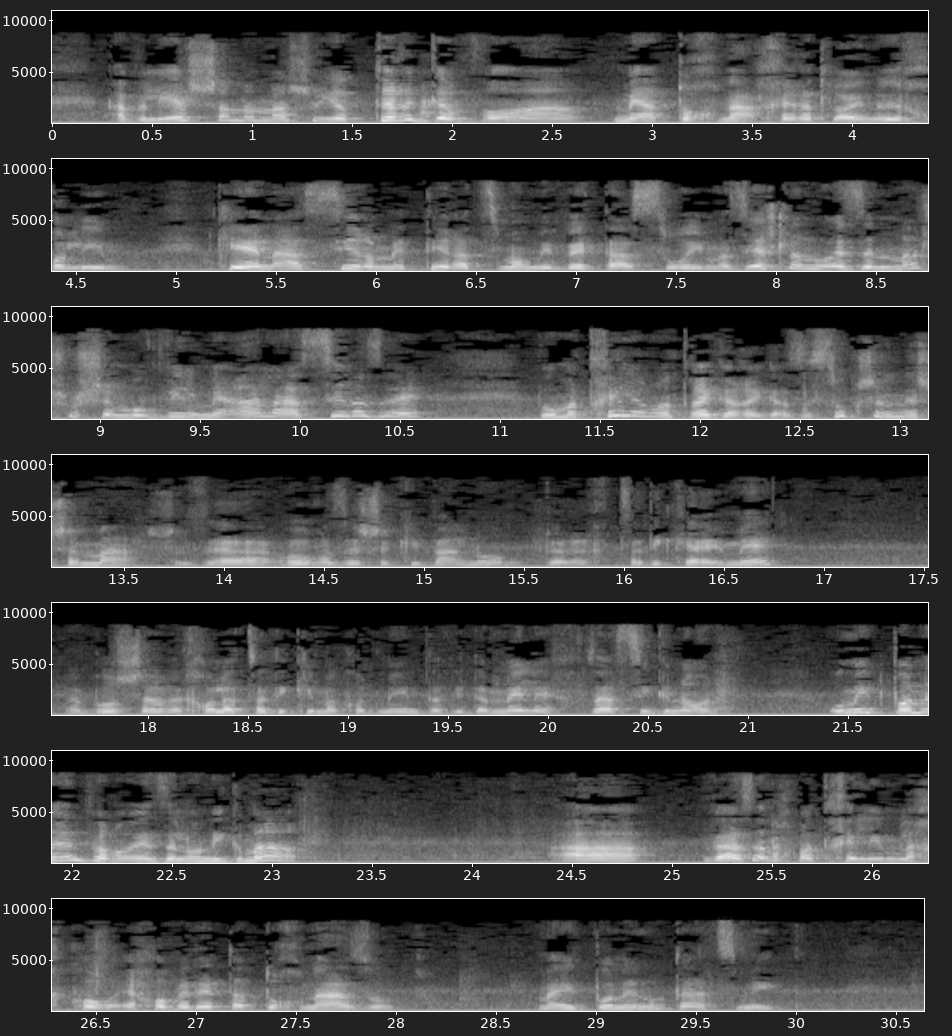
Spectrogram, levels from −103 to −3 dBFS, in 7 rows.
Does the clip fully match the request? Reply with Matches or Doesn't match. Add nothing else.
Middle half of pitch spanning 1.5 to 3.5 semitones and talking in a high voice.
Doesn't match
